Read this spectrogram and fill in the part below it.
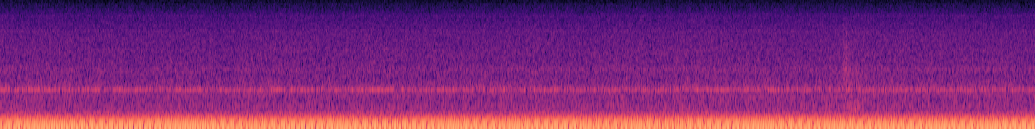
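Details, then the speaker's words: Subaru boxer at idle, crankshaft sensor reconnected: even, steady low rumble with no knocks or ticks; runs smooth and healthy. "Runs smooth like a cat. Really smooth."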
